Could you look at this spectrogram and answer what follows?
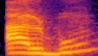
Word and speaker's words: álbum: mismo a pasar con álbum tu dices álbum o tú dices álbum álbum no pues entonces álbum donde la fuerza de voz está aquí en alt y esa es la penúltima la tildó o no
